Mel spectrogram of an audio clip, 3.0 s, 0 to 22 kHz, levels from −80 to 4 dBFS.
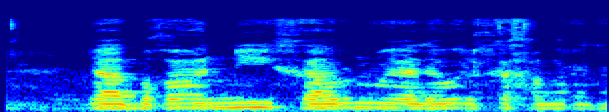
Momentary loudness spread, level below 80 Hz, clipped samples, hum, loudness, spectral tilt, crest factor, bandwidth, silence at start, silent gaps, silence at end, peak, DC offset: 10 LU; -52 dBFS; under 0.1%; none; -22 LUFS; -7 dB/octave; 18 dB; 11.5 kHz; 0.05 s; none; 0 s; -4 dBFS; under 0.1%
